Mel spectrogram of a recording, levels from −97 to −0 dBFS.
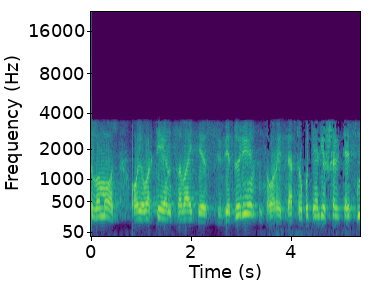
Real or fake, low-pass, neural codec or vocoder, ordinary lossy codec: real; 3.6 kHz; none; AAC, 16 kbps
